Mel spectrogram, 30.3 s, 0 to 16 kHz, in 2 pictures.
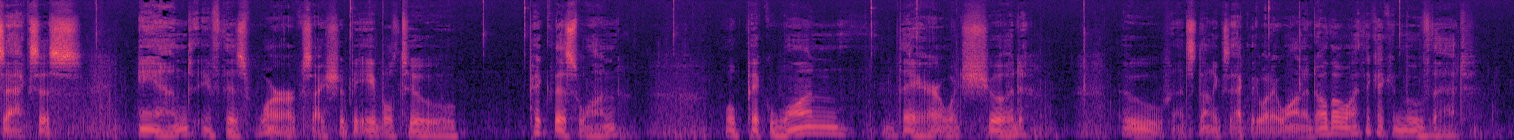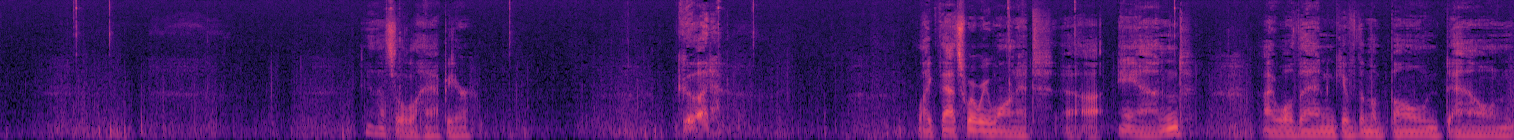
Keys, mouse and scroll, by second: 0.9 alt+click, 4.8 click, 6.7 click, 11.9 alt+click, 17.5 alt+click, 22.3 alt+click, 26.1 click.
